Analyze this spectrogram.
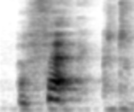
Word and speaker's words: effect: effect with an A effect with an e even I get this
